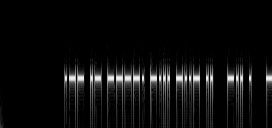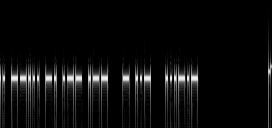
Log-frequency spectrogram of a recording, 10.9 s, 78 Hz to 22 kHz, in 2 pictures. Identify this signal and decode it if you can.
Morse code, heard as a keyed tone, about 28 wpm, 700 Hz. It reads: WA9BXI DE N7NWW TU <SK>
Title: Practice QSO - Exchange 4 - Ending - 28wpm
